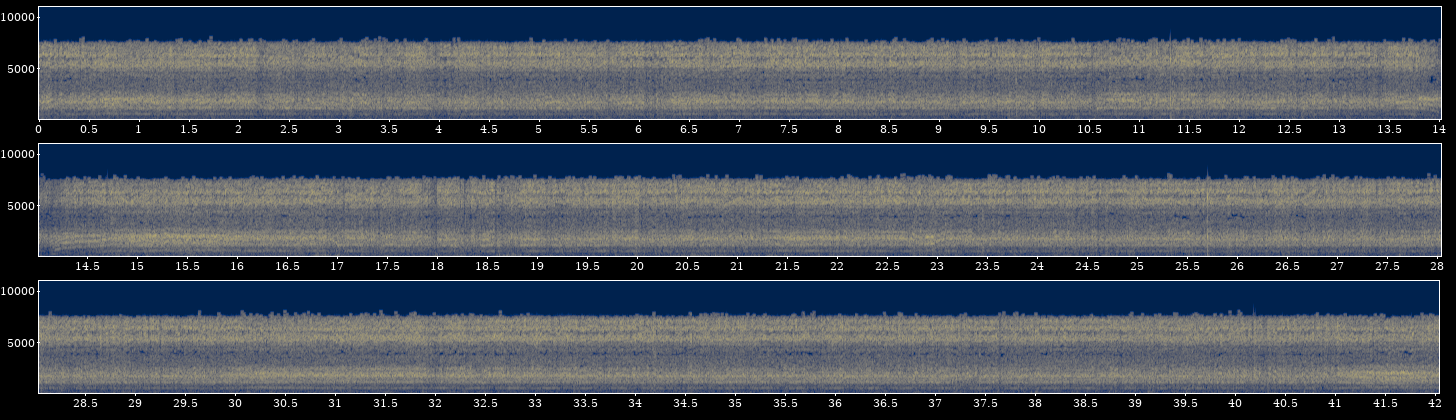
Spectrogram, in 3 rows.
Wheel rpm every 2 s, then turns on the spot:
160, 160, 160, 160, 160, 160, 160, 150, 170, 160, 160, 160, 160, 160, 160, 160, 160, 160, 160, 160, 160.
none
